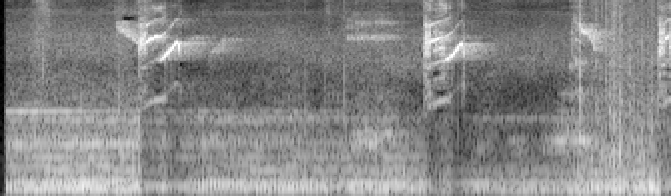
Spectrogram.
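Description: Crested Jay giving three sharp, very high squeaky calls that slide downward, spaced about a second apart, over a low murmuring background hum.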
